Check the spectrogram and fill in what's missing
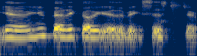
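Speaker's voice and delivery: put-on crying, tearful, high-pitched and soft. Retelling the little sister's tearful phone call: imitating sister crying. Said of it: "and she's crying".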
